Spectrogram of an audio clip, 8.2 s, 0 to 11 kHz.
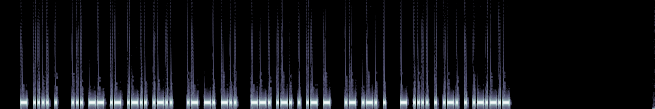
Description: Morse code, heard as a keyed tone, about 46 wpm, 700 Hz. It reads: THE SMALL AND GREAT ARE THERE.
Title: Sentences from Top 1000 Words - Review Part 1 - 45wpm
